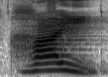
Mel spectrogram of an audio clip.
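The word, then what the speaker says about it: high: किसी वर्ड के लास्ट में जीएच आए तो जीएच हमेशा साइलेंट होता है। तो चलो यहाँ पे भी एग्जांपल्स के थ्रू समझते हैं। हाई, साई, थाई, तो यहाँ पर भी आप देखिए लास्ट में जीएच आ रहा है।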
